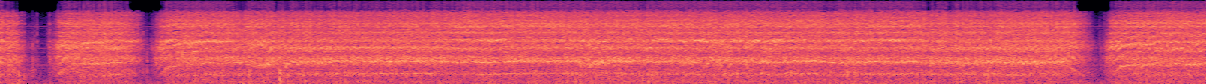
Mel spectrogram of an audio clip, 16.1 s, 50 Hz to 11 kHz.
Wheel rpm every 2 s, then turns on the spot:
110, 160, 220, 230, 220, 220, 210, 130.
none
